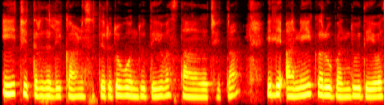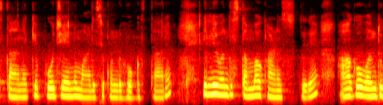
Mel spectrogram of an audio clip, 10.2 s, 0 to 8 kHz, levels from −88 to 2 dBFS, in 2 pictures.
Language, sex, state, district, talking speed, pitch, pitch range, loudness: Kannada, female, Karnataka, Raichur, 110 wpm, 175 Hz, 170-195 Hz, -18 LUFS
